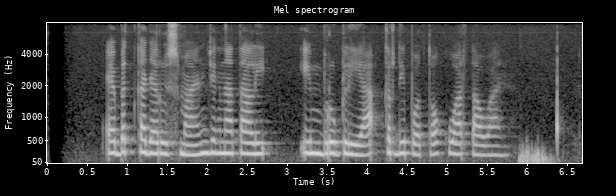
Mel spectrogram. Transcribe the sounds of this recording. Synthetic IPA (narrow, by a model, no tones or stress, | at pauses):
ʔɛbət̪̚kad͡ʒaɾusmand͡ʒɨŋnat̪ali | ʔːmbɾuɡliakɨrdipɔt̪ɔkuwart̪awan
